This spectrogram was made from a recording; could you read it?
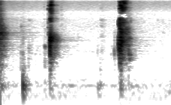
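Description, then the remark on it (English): A person imitates a dog licking its armpit, making a few short, wet, smacking and slurping noises in a quick irregular series, with quiet gaps between them. “And then the dog will decide that he has to clean his armpit.”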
